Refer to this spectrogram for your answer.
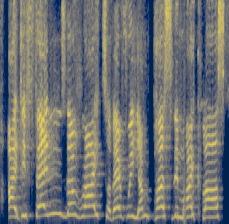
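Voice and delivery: lightly voiced pompous colleague; his voice. Head of humanities defending his results, mimicked pompously. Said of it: "He said it like that, in that voice".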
